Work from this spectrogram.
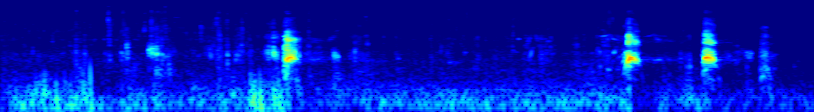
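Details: Keeshond at a backyard pool on its first pool experience, sharing with a Boston Terrier; a few short, sharp barks scattered across the clip over splashing and trickling water.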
